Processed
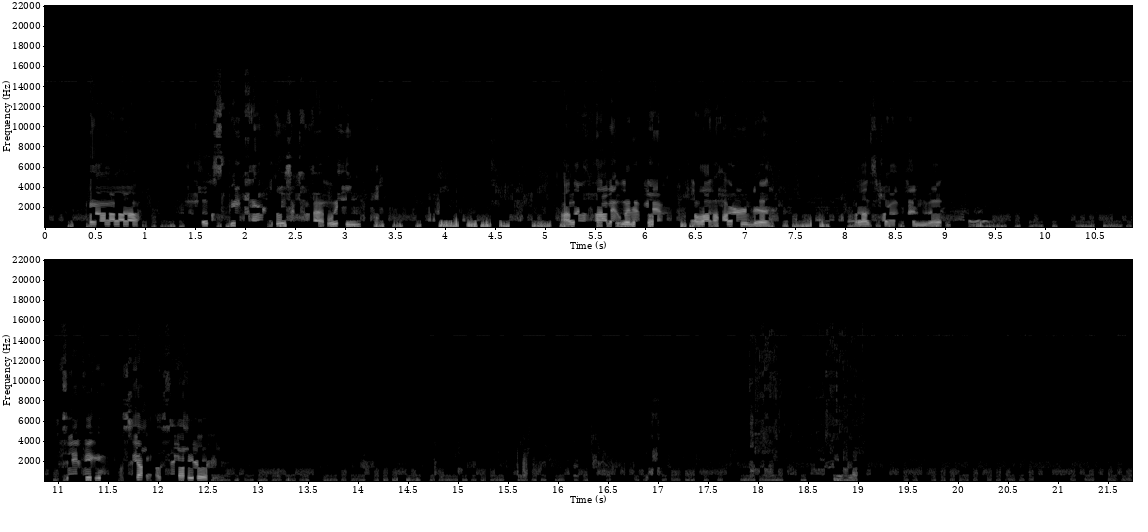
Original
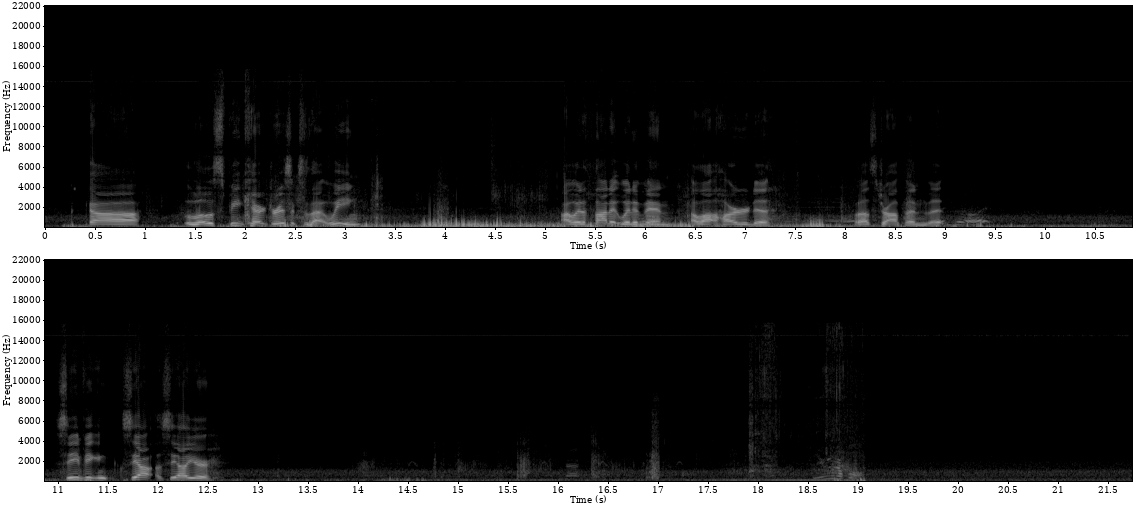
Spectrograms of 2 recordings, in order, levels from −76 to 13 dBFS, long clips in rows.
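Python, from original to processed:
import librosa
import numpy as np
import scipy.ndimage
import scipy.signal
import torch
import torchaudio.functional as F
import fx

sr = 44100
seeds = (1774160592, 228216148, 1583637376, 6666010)

y = fx.spec_dropout(x, sr, seeds[0], share_pct=49)
y = fx.lowpass(y, sr, hz=4800.0, slope=12, at=(12.3, 14.6))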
